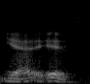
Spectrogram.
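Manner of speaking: a hint of a dismissive vendor; imitating the rude vendor, just a touch; curt attitude. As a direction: lightly mimic a curt, offhand reply. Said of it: "Why are you giving me attitude?".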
